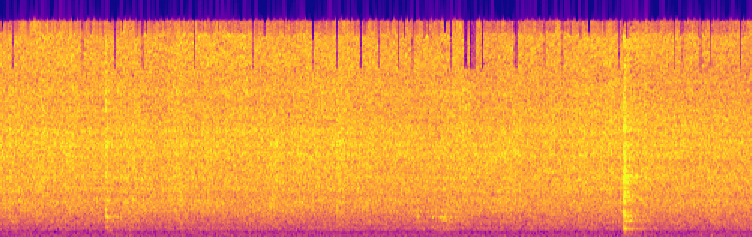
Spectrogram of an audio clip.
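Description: Crushed chilli pickle stirred fast in a hot pan, making a steady, close sizzling hiss with a few faint scrapes and one sharper clink as the spoon meets the pan.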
